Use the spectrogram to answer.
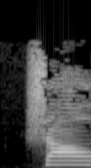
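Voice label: "shao" Mandarin Chinese, first tone, pinyin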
